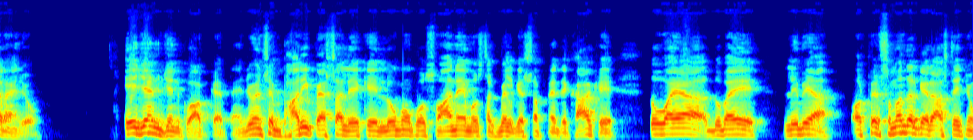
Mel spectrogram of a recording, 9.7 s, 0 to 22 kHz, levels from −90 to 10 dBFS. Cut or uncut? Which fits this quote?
uncut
